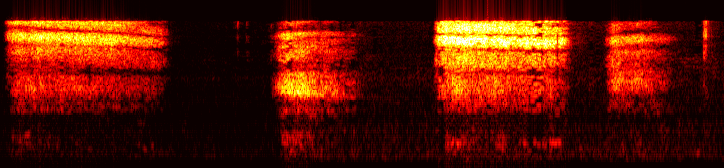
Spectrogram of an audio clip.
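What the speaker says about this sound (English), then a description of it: "If you can hear the sound, this is called sniffing." Several sharp, hissy breaths drawn through the nose in separate bursts, close and clear, with quiet gaps between them.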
